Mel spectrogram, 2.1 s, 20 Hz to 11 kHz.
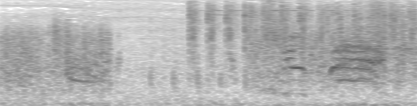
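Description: Ace Combat 7 battle gunfire rattles in dense, overlapping bursts, loud and continuous, with shouting voices mixed in throughout.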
